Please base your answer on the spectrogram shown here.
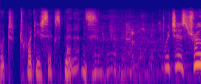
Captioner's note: audience laughing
